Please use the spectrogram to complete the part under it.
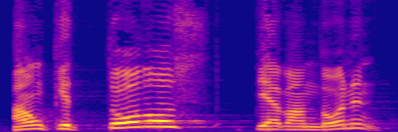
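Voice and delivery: loud, high proud declaration; proud vow. Acted. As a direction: swear it loud with wounded pride. Peter's proud vow to Jesus.

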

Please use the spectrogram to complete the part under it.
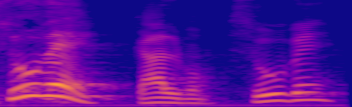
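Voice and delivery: put-on a jeering boy calling after the old man; mocking taunt. Boys taunting Eliseo to go up, yelled then drawled. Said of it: "es lo que le están diciendo".

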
